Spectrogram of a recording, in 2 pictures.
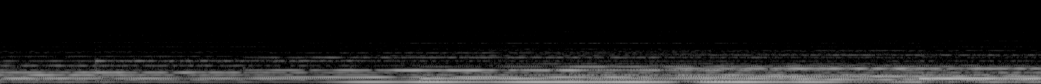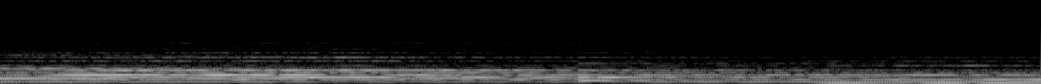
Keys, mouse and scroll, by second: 0.0 shift+middle click, 2.5 shift+middle click, 2.8 shift+middle click, 3.2 shift+click, 3.7 click, 3.9 click, 4.2 click, 4.3 click, 4.6 click, 4.7 click, 5.0 click, 5.1 click, 5.3 ctrl+click, 5.9 click, 6.1 shift+middle click, 6.3 shift+middle click, 9.7 middle click, 11.0 shift+middle click, 11.6 shift+middle click, 12.1-13.6 middle drag, 13.9 shift+middle click, 14.5 shift+middle click, 15.3 shift+middle click, 15.9 shift+middle click, 16.4 middle click, 16.5 middle click, 16.7 shift+middle click, 17.4 shift+middle click, 17.9 middle click, 18.2 middle click, 18.4 ctrl+middle click, 18.9 shift+middle click, 19.3 middle click, 19.4 middle click, 19.6 ctrl+middle click.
